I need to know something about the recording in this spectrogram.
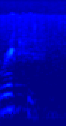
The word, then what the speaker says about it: Ricci: So we're all, I mean, So when the motion's made, do I pronounce that Ricci or Ricky? Ricky, Okay.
